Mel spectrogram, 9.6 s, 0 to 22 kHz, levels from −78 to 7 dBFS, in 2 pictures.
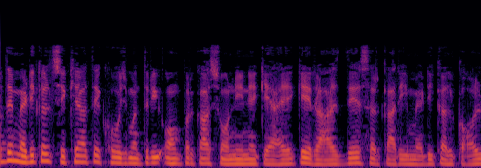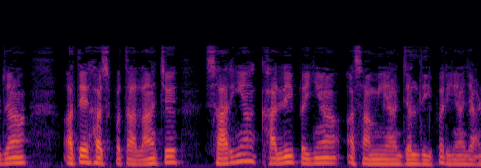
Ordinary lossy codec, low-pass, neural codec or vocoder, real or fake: none; 7.2 kHz; none; real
